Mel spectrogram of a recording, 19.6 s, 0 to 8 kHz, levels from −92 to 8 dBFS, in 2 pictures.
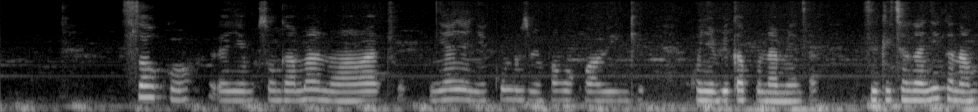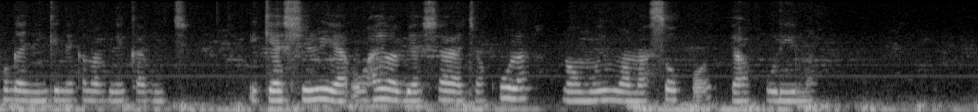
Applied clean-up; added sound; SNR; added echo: none; none; none; none.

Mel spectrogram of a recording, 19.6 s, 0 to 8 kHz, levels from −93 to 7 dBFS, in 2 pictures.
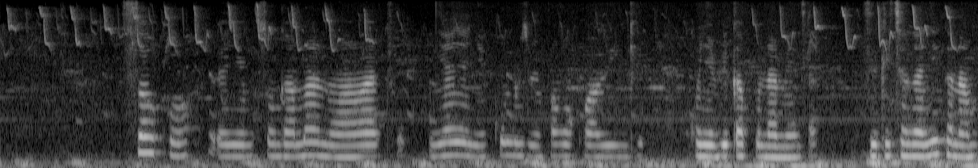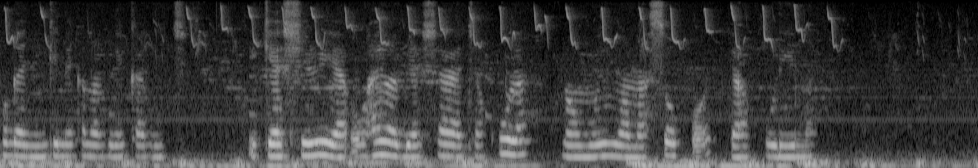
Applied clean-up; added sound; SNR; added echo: none; Chirp, tweet; 19 dB; none.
